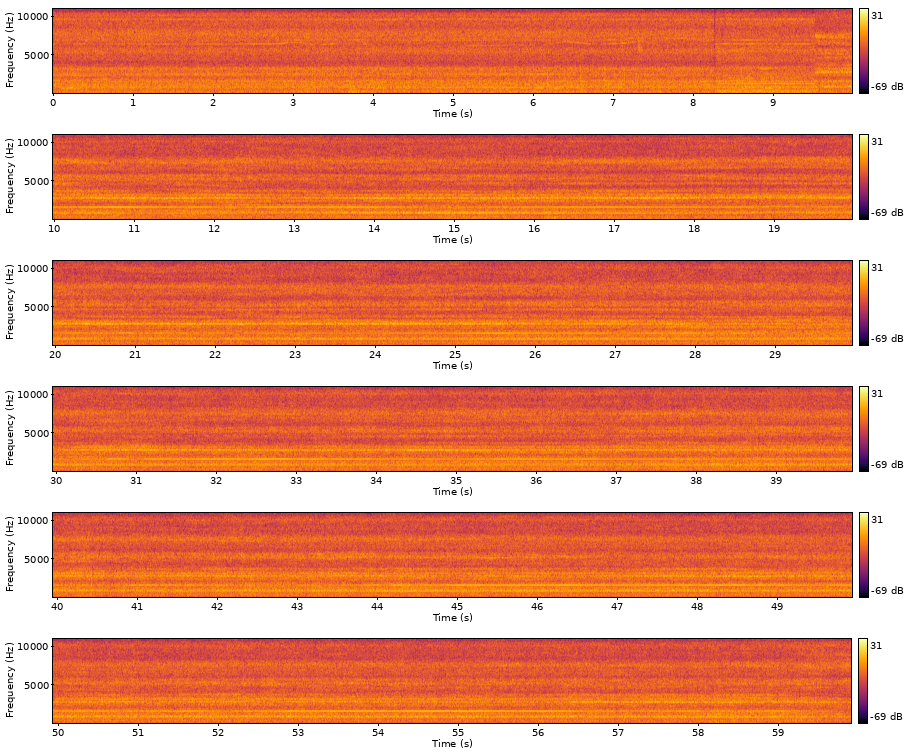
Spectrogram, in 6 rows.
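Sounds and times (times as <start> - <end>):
jet turbine whine: 0.0 - 59.9.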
